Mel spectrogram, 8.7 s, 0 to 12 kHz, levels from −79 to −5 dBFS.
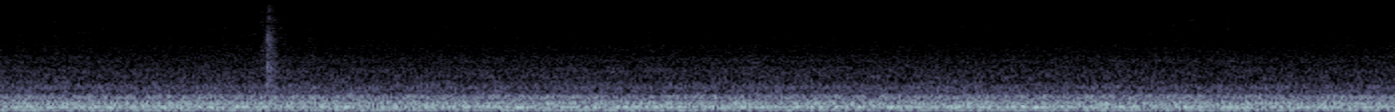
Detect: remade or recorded recorded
